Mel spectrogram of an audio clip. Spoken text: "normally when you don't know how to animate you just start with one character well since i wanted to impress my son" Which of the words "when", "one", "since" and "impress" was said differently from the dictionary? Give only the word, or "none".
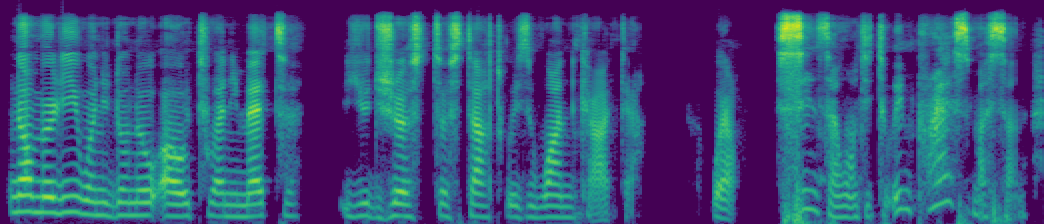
none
